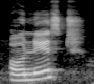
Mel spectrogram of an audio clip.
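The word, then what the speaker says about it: honest: जैसे मिसाल के तौर पर ऑनेस्ट बॉय। अब ये ऑनेस्ट बॉय है, इसके साथ जो है वो एच साइलेंट है, ओ का आवाज़ आ रहा है, ओ वोविल में से आता है।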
